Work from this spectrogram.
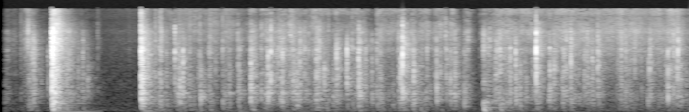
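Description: Fingertips and palms of both hands press and rub a large printed paper blind bag with a Hello Kitty picture, hollow and filled with small wrapped packets, as it lies flat on a cork board, then lift and handle it. A sharp, bright paper crackle is followed by a brief silence, then dense, continuous crinkling and rustling with scattered louder crackles.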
